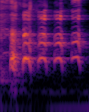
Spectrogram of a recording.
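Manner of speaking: squealing high laugh of disbelief; high-pitched laugh. Real, not acted. Vlogger laughing at her ruined plans, shrill laugh. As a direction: laugh in helpless exasperation.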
